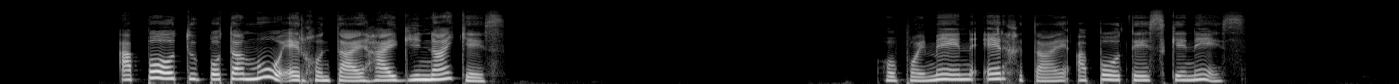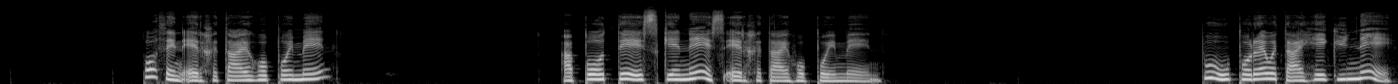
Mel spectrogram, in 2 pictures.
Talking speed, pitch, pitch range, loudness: 50 wpm, 195 Hz, 160-235 Hz, -16 LUFS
